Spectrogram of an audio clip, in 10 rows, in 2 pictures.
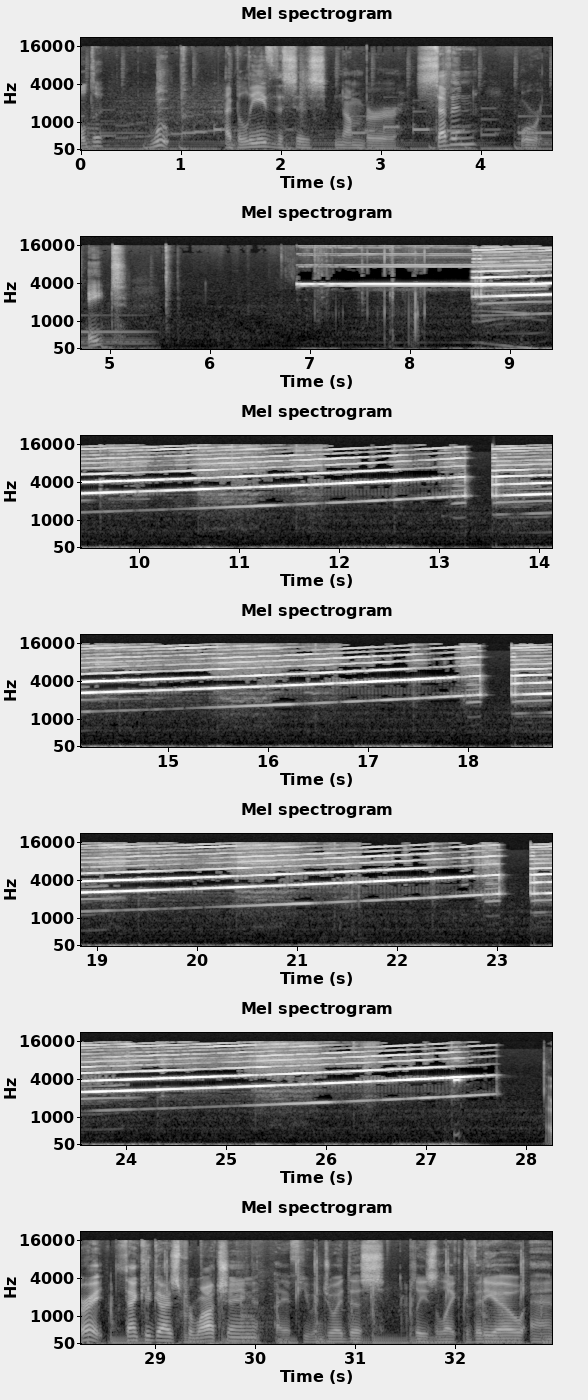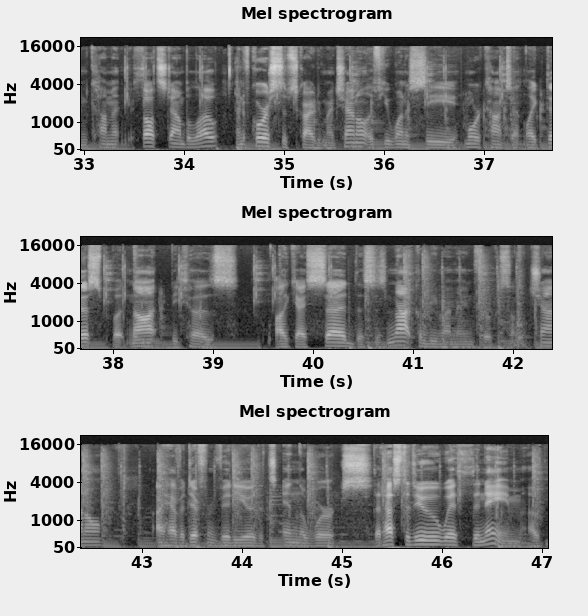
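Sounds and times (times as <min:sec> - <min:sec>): upward-sweeping alarm whoops: 0:06.9 - 0:27.8.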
